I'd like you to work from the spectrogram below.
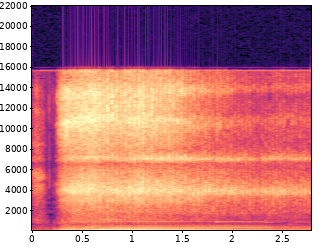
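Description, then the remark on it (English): A truck engine starts up and revs, its pitch climbing quickly then holding as it pulls away, loud with a steady rumble that slowly eases off. “They were able to drive the truck back safely to Frankie's house.”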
